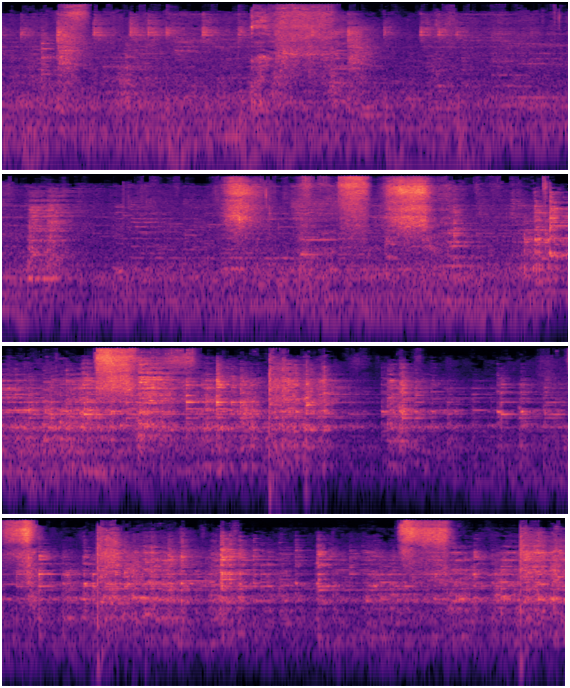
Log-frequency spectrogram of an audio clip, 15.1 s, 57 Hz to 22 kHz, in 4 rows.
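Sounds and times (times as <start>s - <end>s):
barbell plates clinking: 7.2s - 15.0s
barbell knocks: 11.9s - 12.5s.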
